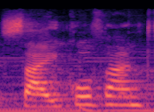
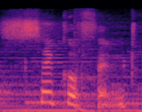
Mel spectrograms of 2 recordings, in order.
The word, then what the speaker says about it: sycophant: Spelling देखिए, साइकोफेंट मत बोलिएगा, सिकोफेंट होता है.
